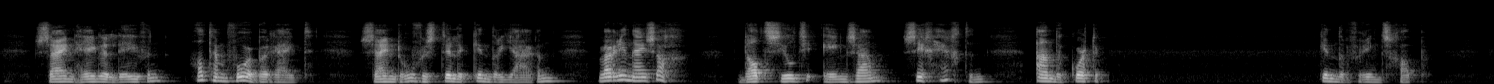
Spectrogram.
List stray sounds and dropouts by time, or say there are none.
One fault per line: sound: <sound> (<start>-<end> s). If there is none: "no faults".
no faults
